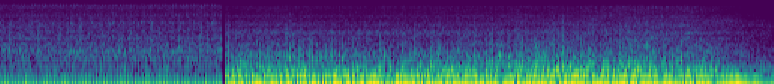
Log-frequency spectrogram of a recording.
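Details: Nissan Micra at idle: steady low idle throb, then about two seconds in it turns louder and rougher as the AC is switched on; abnormal engine noise under AC load, cause unknown.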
